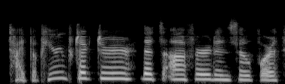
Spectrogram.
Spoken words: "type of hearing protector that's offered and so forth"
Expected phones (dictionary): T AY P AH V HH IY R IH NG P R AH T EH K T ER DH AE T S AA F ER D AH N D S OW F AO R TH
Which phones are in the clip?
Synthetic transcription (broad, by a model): T AY P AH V HH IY R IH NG P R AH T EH K T ER DH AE T S AA F ER D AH N S OW F AO R TH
